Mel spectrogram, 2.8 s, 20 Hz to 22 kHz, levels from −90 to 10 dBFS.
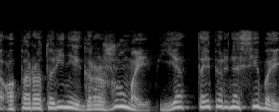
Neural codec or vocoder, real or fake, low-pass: codec, 16 kHz, 16 kbps, FunCodec, trained on Chinese and English, 50 frames a second; fake; 7.2 kHz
